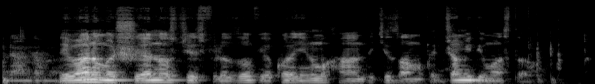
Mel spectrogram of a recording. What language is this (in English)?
Kinyarwanda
